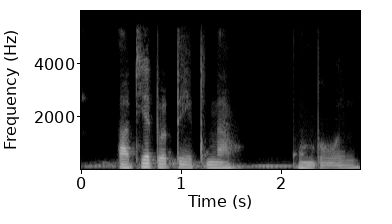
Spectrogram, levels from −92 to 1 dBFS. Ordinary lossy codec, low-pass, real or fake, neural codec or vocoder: none; 5.4 kHz; fake; codec, 16 kHz, 1 kbps, X-Codec, HuBERT features, trained on balanced general audio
